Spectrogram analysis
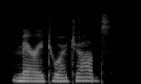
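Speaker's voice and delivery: ordinary delivery, nothing marked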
